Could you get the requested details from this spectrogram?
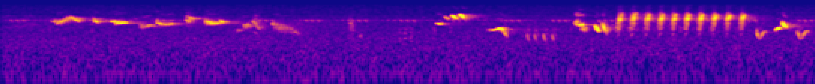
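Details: Male common nightingale singing for a mate, audible day or night; varied warbling phrases, then a fast rattling trill of about twenty rapid repeated notes ending in a whistle.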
